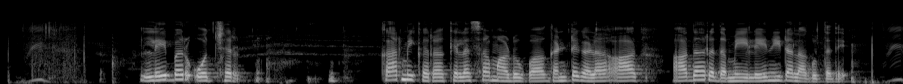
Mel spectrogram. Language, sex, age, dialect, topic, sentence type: Kannada, female, 36-40, Mysore Kannada, banking, statement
